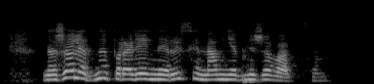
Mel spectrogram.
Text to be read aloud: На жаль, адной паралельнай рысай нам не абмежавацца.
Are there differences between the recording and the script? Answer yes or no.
no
